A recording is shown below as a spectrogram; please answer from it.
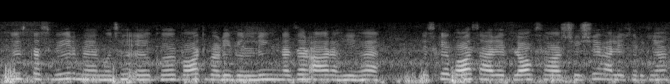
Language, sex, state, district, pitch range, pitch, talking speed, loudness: Hindi, male, Chandigarh, Chandigarh, 215-230 Hz, 220 Hz, 180 wpm, -17 LUFS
